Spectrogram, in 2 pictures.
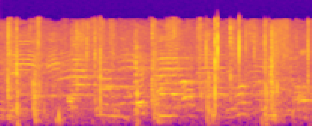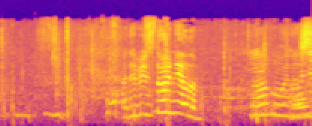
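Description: Children shouting and calling out during a game of leapfrog, many high voices overlapping, with the loudest shouts about four and a half seconds in and again just before the end.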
